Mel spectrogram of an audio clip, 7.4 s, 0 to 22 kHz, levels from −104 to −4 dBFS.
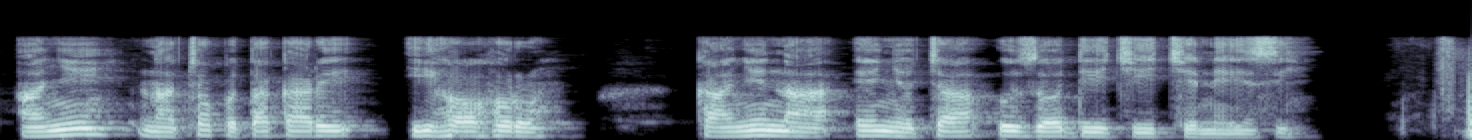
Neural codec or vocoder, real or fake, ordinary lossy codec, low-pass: none; real; none; 7.2 kHz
